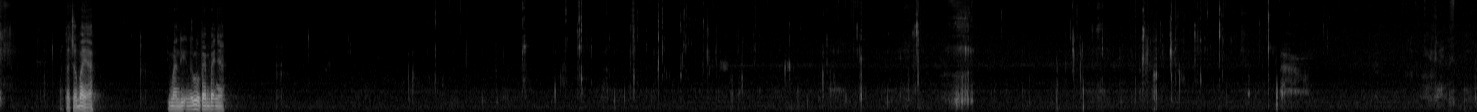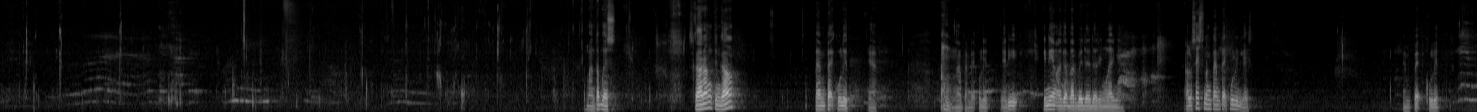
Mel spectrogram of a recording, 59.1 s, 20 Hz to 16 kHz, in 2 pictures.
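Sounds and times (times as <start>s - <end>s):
person chewing: 8.2s - 20.2s, 21.1s - 26.7s, 28.4s - 30.9s, 32.9s - 33.2s, 34.4s - 41.3s, 42.0s - 43.4s
mouth clicks and smacks: 21.1s - 25.8s.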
